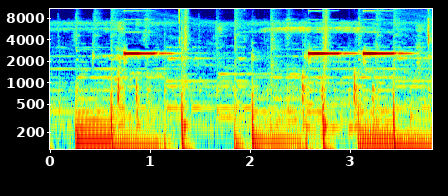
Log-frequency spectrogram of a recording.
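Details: Washing machine after new control board replacement, powered on for testing: short, clear, high beeps follow each button press over light clicking. The control panel is responding normally.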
